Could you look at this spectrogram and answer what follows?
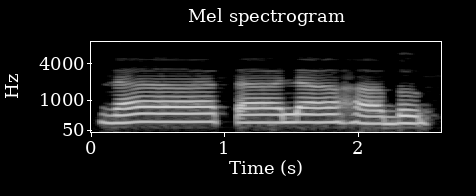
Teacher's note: تا پہ صرف فتحہ ہے، منہ اوپر کی طرف کھولیں گے، تا کو کھینچنا نہیں ہے۔ ذات لہب لام کا مخرج ہے ادنی الحافہ، ادنی الحافہ جب اوپر انیاب کو لگتا ہے تو لام ادا ہوتا ہے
